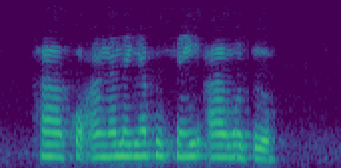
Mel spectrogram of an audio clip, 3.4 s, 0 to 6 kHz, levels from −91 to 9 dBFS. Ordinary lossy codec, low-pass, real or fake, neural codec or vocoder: AAC, 24 kbps; 5.4 kHz; fake; vocoder, 44.1 kHz, 128 mel bands, Pupu-Vocoder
